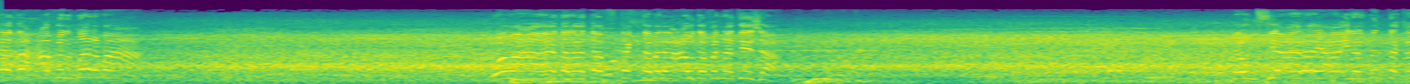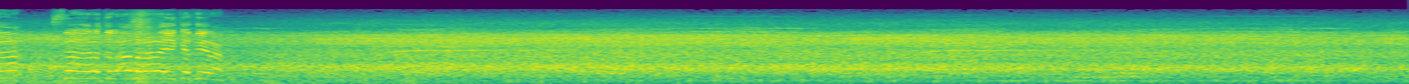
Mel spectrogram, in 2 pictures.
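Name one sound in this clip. A large crowd cheers and roars steadily in an echoing stadium.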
